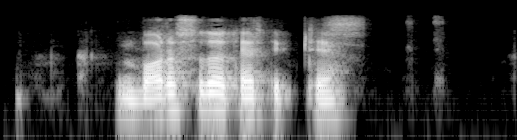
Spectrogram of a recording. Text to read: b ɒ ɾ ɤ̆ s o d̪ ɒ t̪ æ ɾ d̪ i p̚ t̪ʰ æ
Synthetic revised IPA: b ɒ ɾ ɤ̆ s ɤ d̪ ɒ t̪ æ ɾ t̪ i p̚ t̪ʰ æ

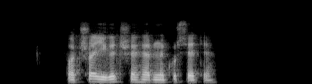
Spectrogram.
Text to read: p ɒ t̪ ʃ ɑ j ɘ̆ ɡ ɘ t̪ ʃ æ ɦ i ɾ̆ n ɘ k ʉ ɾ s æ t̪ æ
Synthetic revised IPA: p ɒ t̪ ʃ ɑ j ɘ̆ ɡ ɘ t̪ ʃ æ ɦ æ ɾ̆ n ɘ k ʉ ɾ s æ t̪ æ

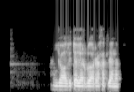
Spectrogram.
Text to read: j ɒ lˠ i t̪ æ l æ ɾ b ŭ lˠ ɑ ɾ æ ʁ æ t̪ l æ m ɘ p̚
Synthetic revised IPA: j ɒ lˠ i t̪ æ l æ ɾ b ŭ lˠ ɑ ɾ æ χ æ t̪ l æ n ɘ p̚

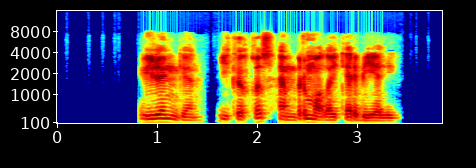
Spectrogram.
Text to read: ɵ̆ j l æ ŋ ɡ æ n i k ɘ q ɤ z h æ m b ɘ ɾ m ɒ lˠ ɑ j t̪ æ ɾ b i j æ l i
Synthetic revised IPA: ɵ̆ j l æ ŋ ɡ æ n i k ɘ q ɤ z h æ m b ɘ ɾ m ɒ lˠ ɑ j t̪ æ ɾ b i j æ l i

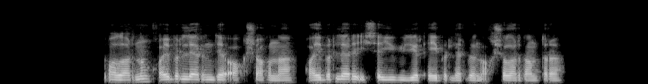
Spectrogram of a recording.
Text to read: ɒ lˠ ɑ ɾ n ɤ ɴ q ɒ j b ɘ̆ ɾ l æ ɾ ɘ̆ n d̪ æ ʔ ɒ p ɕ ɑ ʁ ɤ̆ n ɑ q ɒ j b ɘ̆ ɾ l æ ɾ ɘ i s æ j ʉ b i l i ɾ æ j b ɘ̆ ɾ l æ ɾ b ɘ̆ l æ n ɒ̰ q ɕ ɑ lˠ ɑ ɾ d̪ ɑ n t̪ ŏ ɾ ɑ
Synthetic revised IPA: ɒ lˠ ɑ ɾ n ɤ ɴ q ɒ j b ɘ̆ ɾ l æ ɾ ɘ̆ n d̪ æ ʔ ɒ q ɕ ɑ ʁ ɤ̆ n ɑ q ɒ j b ɘ̆ ɾ l æ ɾ ɘ i s æ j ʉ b i l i ɾ æ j b ɘ̆ ɾ l æ ɾ b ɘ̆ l æ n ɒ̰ q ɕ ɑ lˠ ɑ ɾ d̪ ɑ n t̪ ŏ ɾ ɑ

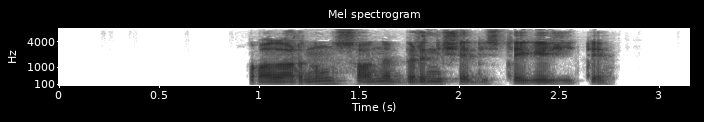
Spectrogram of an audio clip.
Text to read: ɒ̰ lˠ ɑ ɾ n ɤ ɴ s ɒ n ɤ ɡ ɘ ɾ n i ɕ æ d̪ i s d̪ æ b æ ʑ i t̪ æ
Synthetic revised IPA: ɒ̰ lˠ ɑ ɾ n ɤ ɴ s ɒ n ɤ b ɘ ɾ n i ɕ æ d̪ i s t̪ æ ɡ æ ʑ i t̪ æ

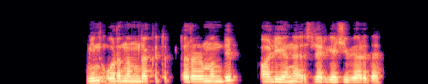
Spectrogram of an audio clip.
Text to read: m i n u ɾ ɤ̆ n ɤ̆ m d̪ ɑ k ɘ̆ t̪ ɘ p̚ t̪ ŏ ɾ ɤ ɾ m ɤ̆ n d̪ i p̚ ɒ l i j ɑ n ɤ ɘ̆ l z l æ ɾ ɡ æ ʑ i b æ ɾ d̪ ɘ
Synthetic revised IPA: m i n u ɾ ɤ̆ n ɤ̆ m d̪ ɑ k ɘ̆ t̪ ɘ p̚ t̪ ŏ ɾ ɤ ɾ m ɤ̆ n d̪ i p̚ ɒ l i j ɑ n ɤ ɘ̆ z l æ ɾ ɡ æ ʑ i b æ ɾ d̪ ɘ

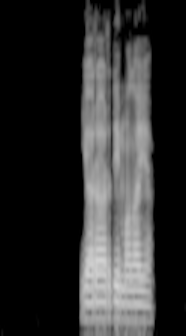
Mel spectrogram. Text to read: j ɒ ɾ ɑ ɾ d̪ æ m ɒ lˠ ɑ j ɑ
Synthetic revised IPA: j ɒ ɾ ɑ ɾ d̪ i m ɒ lˠ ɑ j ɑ

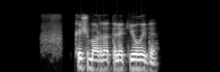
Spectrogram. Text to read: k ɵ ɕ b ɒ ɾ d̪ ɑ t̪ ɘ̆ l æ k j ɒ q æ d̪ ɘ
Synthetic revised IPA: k ɵ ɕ b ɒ ɾ d̪ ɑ t̪ ɘ̆ l æ k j u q i d̪ ɘ

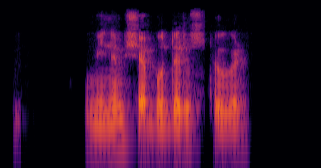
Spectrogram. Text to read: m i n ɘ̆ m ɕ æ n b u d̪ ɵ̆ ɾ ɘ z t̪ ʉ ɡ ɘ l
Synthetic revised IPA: m i n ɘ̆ m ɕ æ b u d̪ ɵ̆ ɾ ɘ s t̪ ʉ ɡ ɘ l

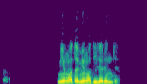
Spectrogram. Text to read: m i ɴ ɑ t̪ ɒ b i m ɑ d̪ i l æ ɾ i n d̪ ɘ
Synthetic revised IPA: m i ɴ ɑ d̪ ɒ m i ɴ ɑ d̪ i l æ ɾ i n d̪ ɘ

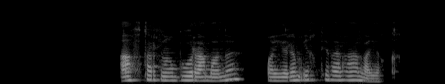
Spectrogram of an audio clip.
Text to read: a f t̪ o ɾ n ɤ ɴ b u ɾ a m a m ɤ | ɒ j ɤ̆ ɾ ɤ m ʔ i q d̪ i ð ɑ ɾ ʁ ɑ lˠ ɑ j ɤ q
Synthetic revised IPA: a f t̪ o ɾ n ɤ ɴ b u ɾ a m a n ɤ | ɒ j ɤ̆ ɾ ɤ m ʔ i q t̪ i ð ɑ ɾ ʁ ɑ lˠ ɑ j ɤ q

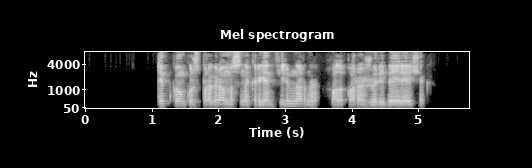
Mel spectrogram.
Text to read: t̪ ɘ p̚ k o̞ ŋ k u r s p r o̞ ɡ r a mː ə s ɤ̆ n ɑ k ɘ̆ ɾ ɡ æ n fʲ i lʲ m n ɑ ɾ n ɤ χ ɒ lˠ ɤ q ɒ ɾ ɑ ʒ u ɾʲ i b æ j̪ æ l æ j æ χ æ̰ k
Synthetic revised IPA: t̪ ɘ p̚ k o̞ ŋ k u r s p r o̞ ɡ r a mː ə s ɤ̆ n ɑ k ɘ̆ ɾ ɡ æ n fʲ i lʲ m n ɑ ɾ n ɤ χ ɒ lˠ ɤ q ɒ ɾ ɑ ʒ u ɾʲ i b æ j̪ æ l æ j æ ɕ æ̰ k

